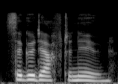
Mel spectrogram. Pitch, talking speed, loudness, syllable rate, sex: 185 Hz, 150 wpm, -17 LUFS, 4.6 syllables/s, female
